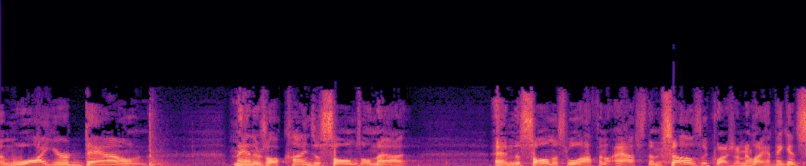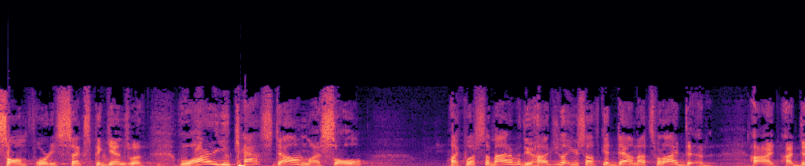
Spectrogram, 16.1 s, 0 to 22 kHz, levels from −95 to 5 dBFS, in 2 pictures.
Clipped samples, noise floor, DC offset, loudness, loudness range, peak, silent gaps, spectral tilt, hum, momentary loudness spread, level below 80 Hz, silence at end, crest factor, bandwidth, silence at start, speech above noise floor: under 0.1%; -48 dBFS; under 0.1%; -17 LUFS; 2 LU; 0 dBFS; none; -4 dB/octave; none; 7 LU; -28 dBFS; 0 s; 18 dB; 11 kHz; 0 s; 32 dB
